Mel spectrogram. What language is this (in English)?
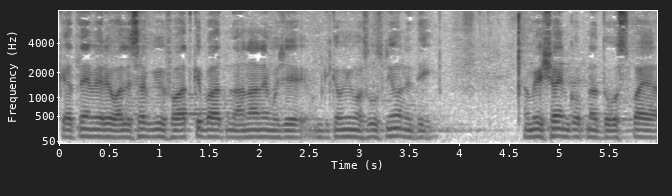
Urdu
